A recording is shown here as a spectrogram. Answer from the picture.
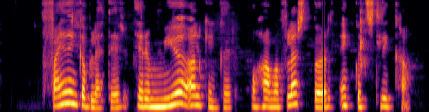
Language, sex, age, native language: Icelandic, female, 20-29, Icelandic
